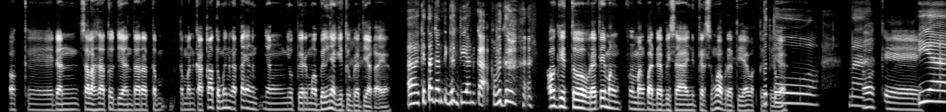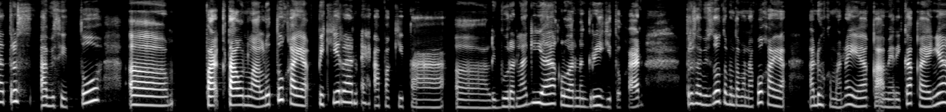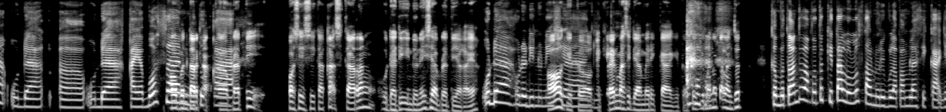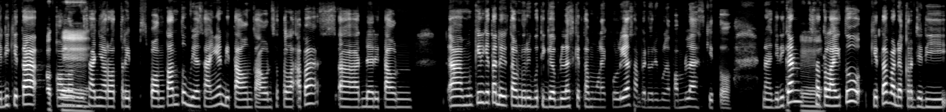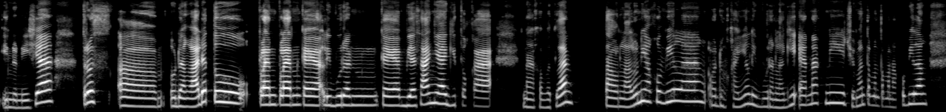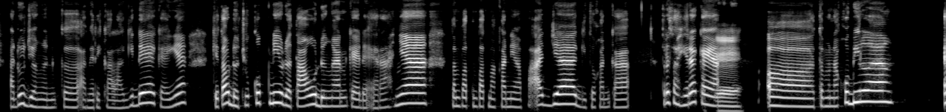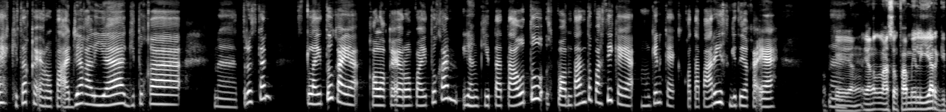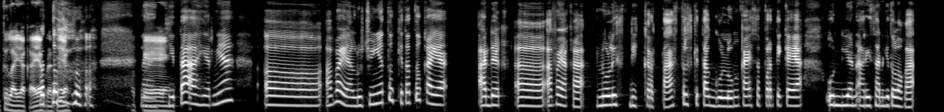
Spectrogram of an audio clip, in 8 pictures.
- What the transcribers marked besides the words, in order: laughing while speaking: "kebetulan"; other background noise; chuckle; in English: "road trip"; laughing while speaking: "Betul"
- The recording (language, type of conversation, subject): Indonesian, podcast, Pernahkah kamu nekat pergi ke tempat asing tanpa rencana?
